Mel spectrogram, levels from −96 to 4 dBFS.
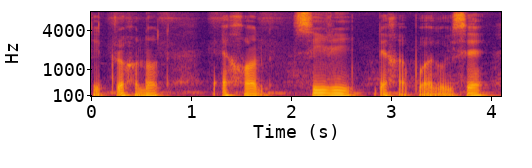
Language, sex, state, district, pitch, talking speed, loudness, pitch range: Assamese, male, Assam, Kamrup Metropolitan, 95 Hz, 90 wpm, -17 LUFS, 95-100 Hz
